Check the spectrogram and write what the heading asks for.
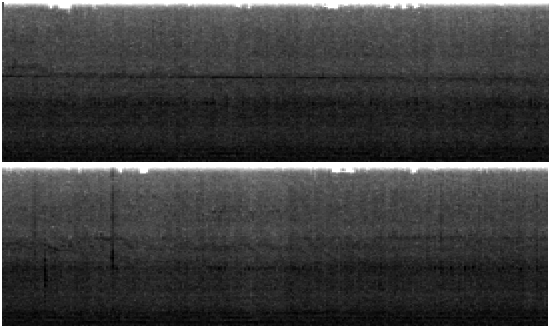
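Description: Semi truck cruising at highway speed, heard from inside the cab: steady engine and road noise with a constant hum that holds one pitch throughout.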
